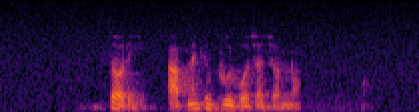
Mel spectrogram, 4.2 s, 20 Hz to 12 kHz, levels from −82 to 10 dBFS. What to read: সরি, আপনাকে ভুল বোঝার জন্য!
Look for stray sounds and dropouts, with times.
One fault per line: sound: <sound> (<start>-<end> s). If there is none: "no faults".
no faults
